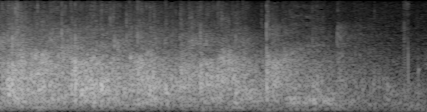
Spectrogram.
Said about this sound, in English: So you made it across. You're here this morning. And that ought to be worth an applause, right? We're here.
